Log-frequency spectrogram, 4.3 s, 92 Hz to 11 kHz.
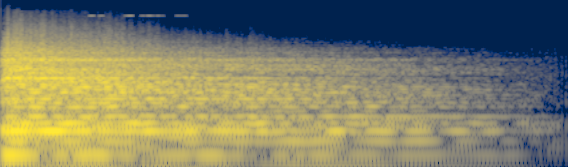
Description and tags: warm basssynth 4003
Just something that gives one the same comfortable, warm feeling when listening to it. I have tried to obtain a synthbass sound which is warm and slightly overdriven. Listening and watching the video on the link, I wanted something that sounded like it was coming from vintage speakers and valve based synths.These samples were made using Reason's Thor synth with 2 multi-wave oscillators set to saw. Thor's filter 1 was set to 18dB Low pass, Thor's waveshaper was used to provide a touch of soft clip followed by Filter 2 also set to low pass.
warm, analogue, synthbass, vintage, synth-bass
